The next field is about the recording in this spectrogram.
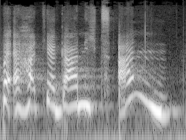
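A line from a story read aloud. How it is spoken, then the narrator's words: Small boy shouting loudly. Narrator (German): rief da ganz laut ein kleiner Junge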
